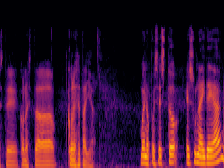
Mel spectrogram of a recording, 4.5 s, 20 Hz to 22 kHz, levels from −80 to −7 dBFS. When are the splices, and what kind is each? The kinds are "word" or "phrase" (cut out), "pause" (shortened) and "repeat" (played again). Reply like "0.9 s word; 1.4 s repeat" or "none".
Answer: none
